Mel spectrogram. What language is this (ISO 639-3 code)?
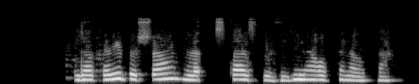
pus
